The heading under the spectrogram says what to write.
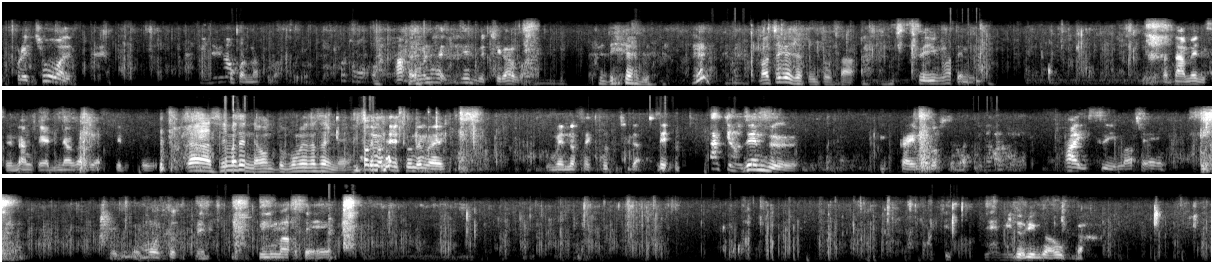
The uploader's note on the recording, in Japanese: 歩きながら1時間、対談する。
